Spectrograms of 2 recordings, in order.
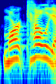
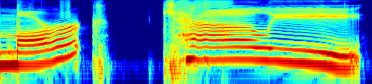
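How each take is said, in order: First: It is said at normal speed. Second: It is said slowly.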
